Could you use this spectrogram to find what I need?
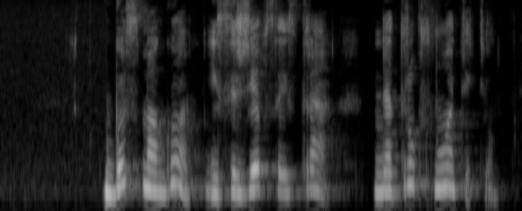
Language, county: Lithuanian, Marijampolė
